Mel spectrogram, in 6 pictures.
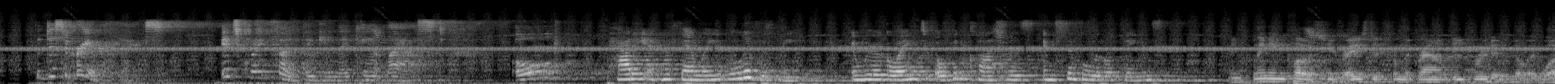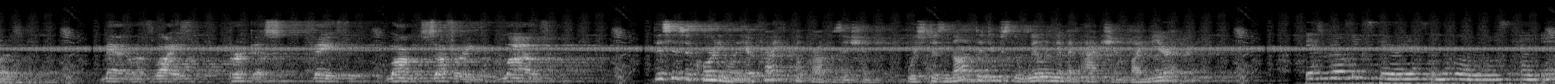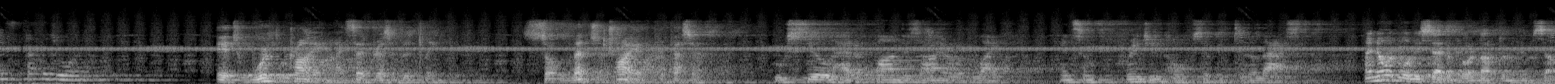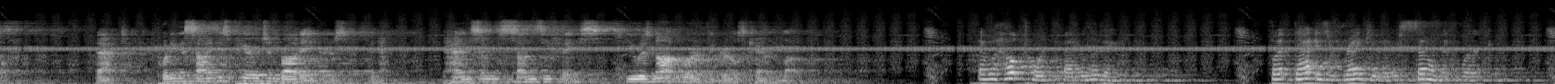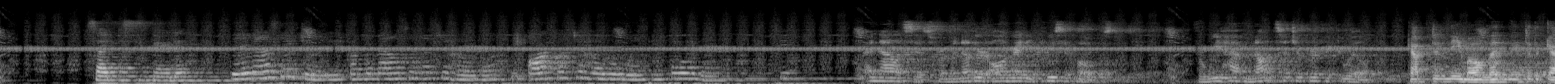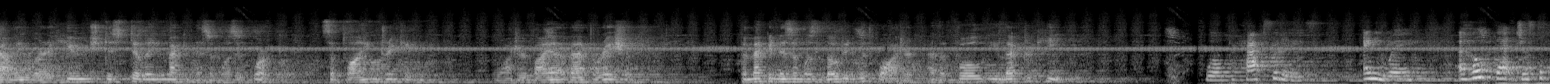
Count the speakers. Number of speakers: nine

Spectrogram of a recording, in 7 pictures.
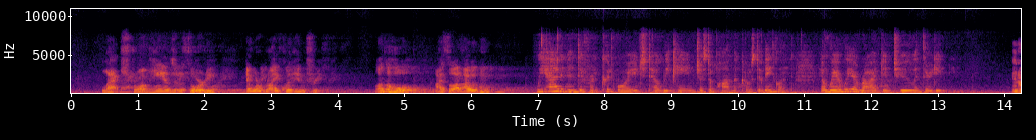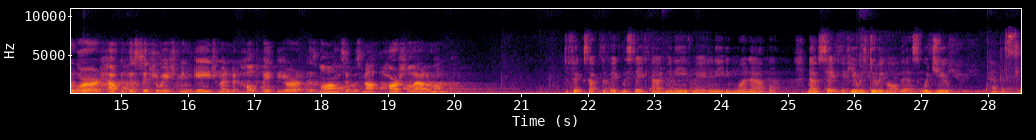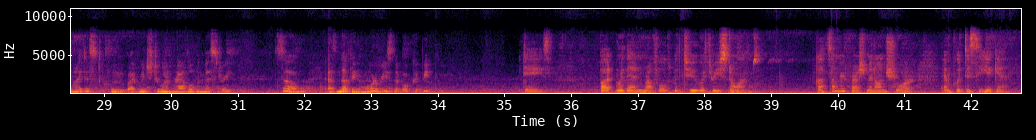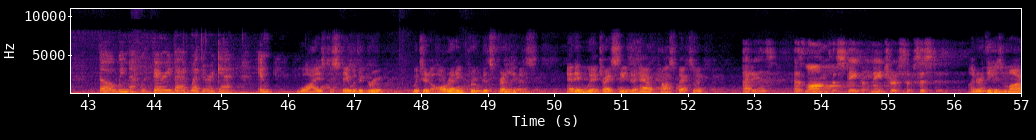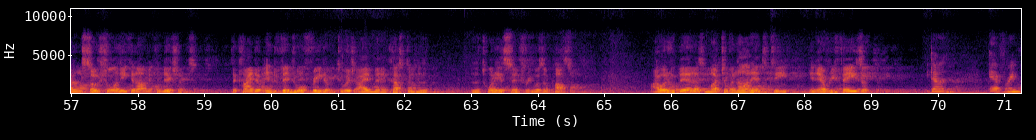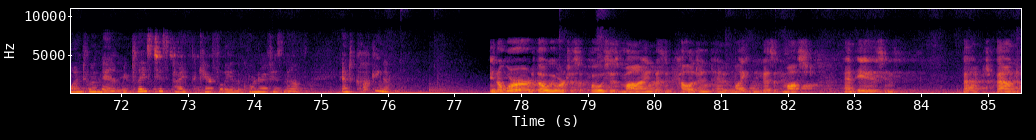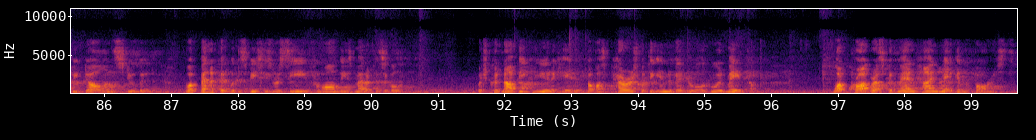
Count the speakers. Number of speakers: five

